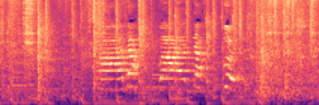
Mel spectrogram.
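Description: Children's voices calling out over steady background music. Light knocks of play balls being moved around in a mesh play pen come through now and then.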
